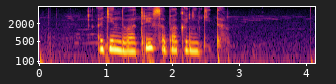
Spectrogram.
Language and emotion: Russian, neutral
